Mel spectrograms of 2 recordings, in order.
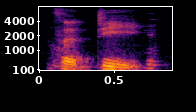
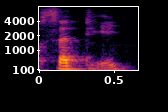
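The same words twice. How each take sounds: First: It is said in the Burmese pronunciation. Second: It is said in the international pronunciation. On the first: Only Burmese people say it this way. "In Burmese pronunciation a little bit different" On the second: This is how most people say it. "in the international pronunciation we call sati"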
